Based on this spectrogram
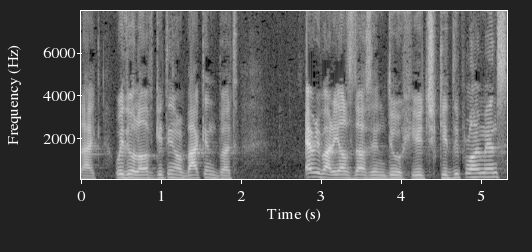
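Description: Ordinary pitch variation shapes speech that goes along at a fairly quick pace. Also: man. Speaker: conference speaker. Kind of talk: conference talk. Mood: joking, self-deprecating. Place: hall.

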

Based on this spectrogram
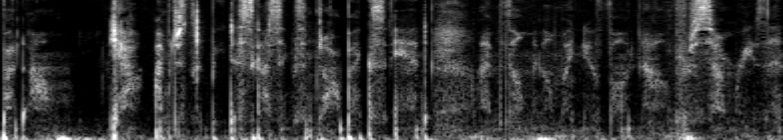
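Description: The voice is whispering. It moves at a fairly quick pace. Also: woman. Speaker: ASMR YouTuber. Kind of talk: casual vlog chat. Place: home room. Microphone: studio mic.

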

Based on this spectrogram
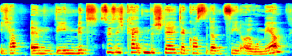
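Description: Her fairly high, somewhat breathy voice carries lively intonation as this woman speaks. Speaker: cosplay youtuber. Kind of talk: product review. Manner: hesitant, many fillers.

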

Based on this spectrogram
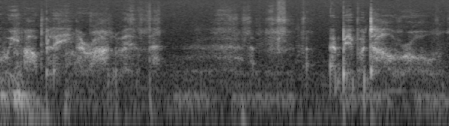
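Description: A man is whispering. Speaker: ASMR creator. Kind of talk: ASMR greeting to camera. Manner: soft, relaxing. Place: home room.

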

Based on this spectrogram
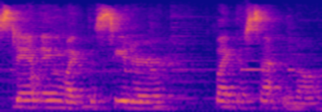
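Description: A woman's medium-pitched voice with clear music in the background. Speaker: poet performer. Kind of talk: poetry reading. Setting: live venue with music backing. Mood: measured, lyrical. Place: stage.

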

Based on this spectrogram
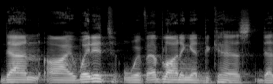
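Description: A man with a Dutch accent speaks in a fairly low voice. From Netherlands. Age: young. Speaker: YouTube gaming creator. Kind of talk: gameplay commentary. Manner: casual with many fillers.

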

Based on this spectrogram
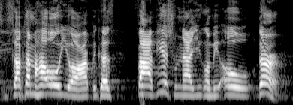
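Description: A man's raised, projected voice, high-pitched and animated, at a very fast pace. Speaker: preacher. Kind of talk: sermon. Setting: church with congregation. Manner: animated call-and-response preaching, prompting the congregation to answer; emphatic, repeating key phrases. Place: church. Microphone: headset.

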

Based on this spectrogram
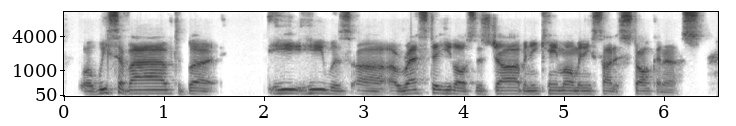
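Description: An unremarkable speaking voice belongs to a man with an American accent who talks at a moderate pace, medium pitch, and fairly even intonation. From Washington, D.C. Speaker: artist and author. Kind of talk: interview.

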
